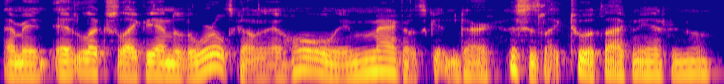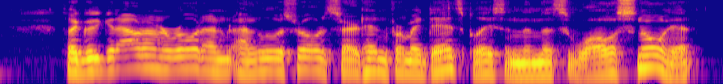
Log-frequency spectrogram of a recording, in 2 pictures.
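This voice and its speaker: The recording of this man is very clean, with a silent background. His pitch varies in an ordinary way. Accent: Western New York. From western New York, Akron. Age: 70s. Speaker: retired machinist. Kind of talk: oral history interview. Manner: conversational storytelling, with many false starts.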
